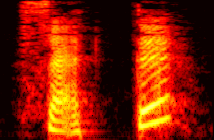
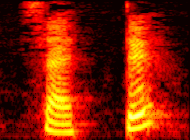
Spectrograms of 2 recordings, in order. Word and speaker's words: sette: Sette. So you have a double T here. Sette.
